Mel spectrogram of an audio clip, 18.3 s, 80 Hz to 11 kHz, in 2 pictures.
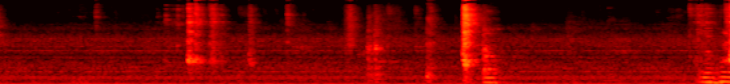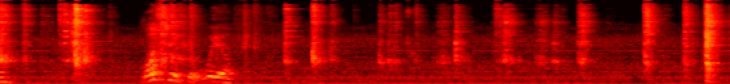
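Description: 44-inch Hunter ceiling fan running with a steady low motor hum, under scattered sharp clinks and knocks of metal parts being handled every second or two.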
